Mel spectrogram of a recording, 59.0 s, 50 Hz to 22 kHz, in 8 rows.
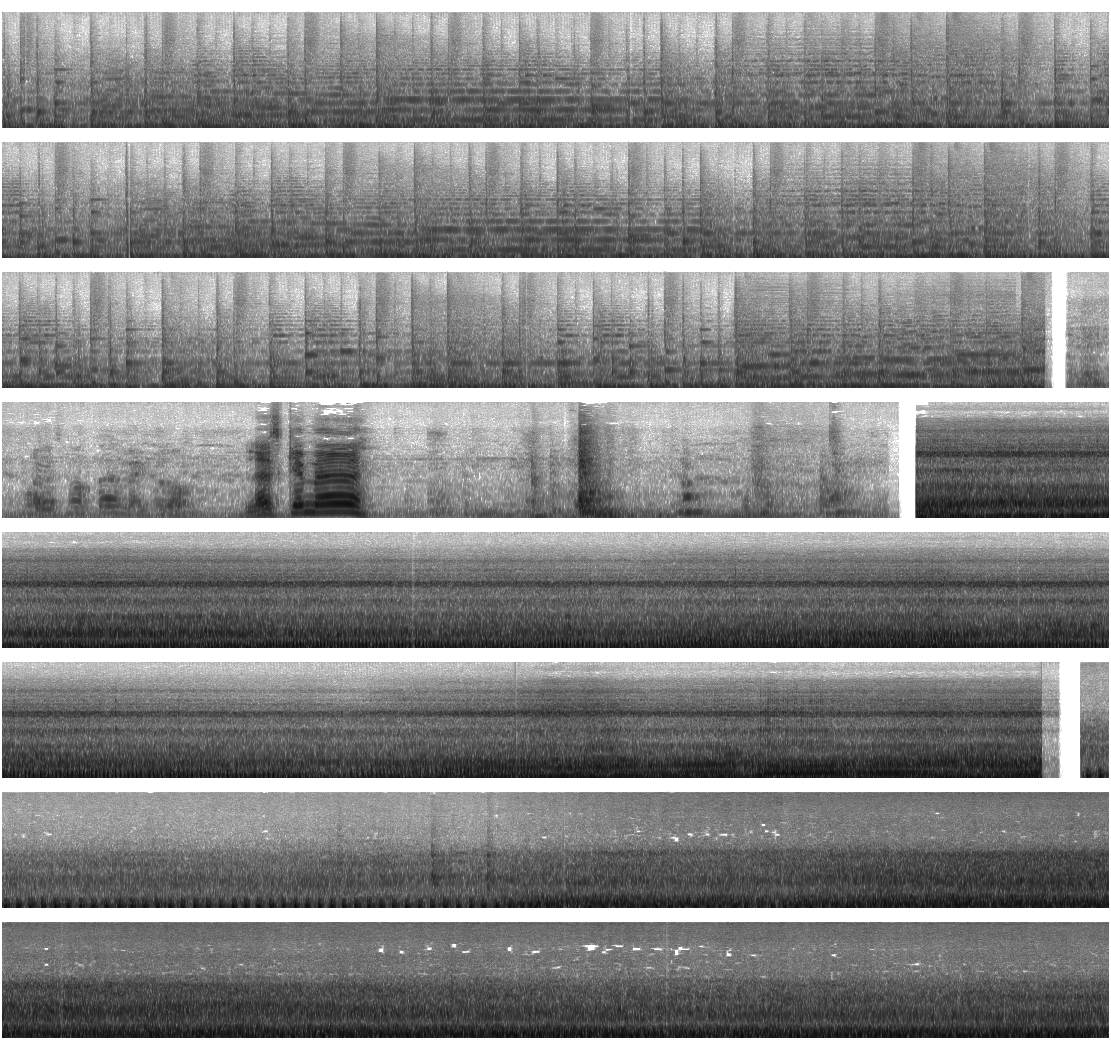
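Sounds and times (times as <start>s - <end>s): dirt bike engine revving: 28.2s - 59.0s
rushing noise of burners: 28.2s - 59.0s
tractor engine running: 28.2s - 59.0s.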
